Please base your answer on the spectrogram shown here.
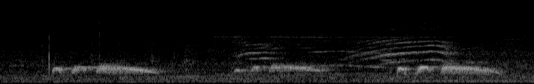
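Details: Spotted dove cooing in the morning: three low, soft coo phrases, each lasting about a second and spaced roughly two seconds apart, with higher chirping notes from another bird over the later phrases.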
